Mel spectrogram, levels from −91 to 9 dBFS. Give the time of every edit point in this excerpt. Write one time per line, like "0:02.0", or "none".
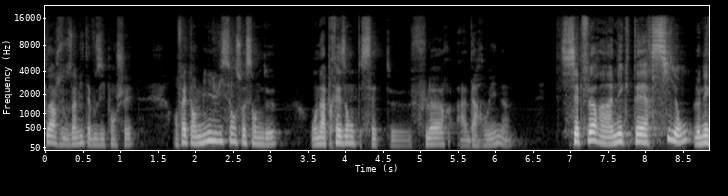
0:04.2
0:06.6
